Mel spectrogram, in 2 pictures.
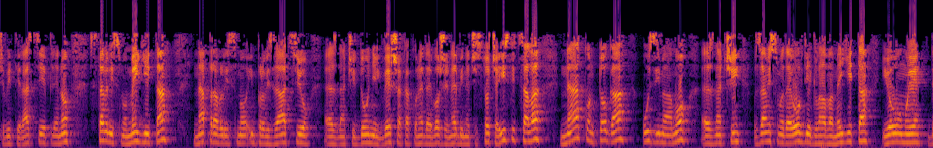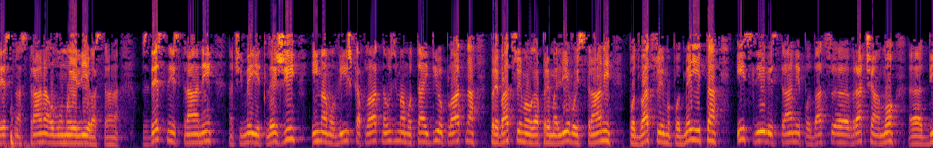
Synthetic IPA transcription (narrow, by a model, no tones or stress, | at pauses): t͡ʃebit̪iɾast̪sijepʎe̞no̞st̪aʋilismo̞me̞ɡit̪a | napɾaʋilismo̞ʔimpɾo̞ʋizaːt̪siju | znaːt͡ʃiːd̪oːɲjeːɡʋe̞ʃakako̞ne̞d̪aːjbo̞ʒene̞binet͡ʃist̪o̞t͡ʃaist̪it̪sala | naːko̞nt̪o̞ɡaː | uzimaːmo̞znaːt͡ʃizamislimo̞d̪ajeoːʋd̪je̞ɡlˠaːʋamejɡit̪aio̞ʋoːmujed̪e̞snast̪ɾaːnao̞ʋoːmujeʎeːʋast̪ɾaːna | zd̪e̞sneːst̪ɾaːneznaːt͡ʃiːme̞jet̪le̞ʒiːimaːmo̞ʋiːʃkaplˠaːt̪nauzimaːmo̞t̪aːjd̪io̞plˠaːt̪napɾe̞bat̪suje̞moɡapɾe̞maʎʲeːʋojst̪ɾaːni | po̞d̪bat̪suje̞mo̞po̞d̪me̞jit̪aisʎʲeːʋest̪ɾaːne̞pod̪bat̪ʋɾat͡ʃaːmo̞d̪i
